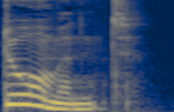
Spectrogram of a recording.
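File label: "dormant", British English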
